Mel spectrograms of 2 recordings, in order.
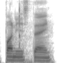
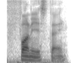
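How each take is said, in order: Both takes have the same delivery.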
